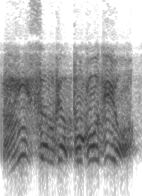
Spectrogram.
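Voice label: Serbian bomb failure mood med, speech; War Thunder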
